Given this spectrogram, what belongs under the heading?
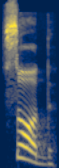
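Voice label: "сод", Komi, female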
